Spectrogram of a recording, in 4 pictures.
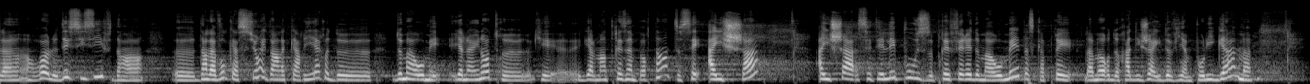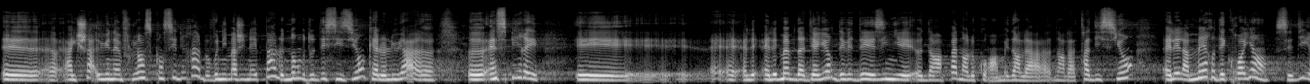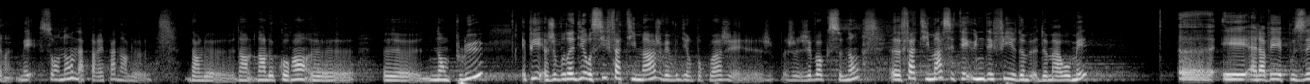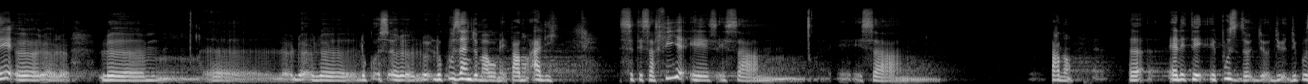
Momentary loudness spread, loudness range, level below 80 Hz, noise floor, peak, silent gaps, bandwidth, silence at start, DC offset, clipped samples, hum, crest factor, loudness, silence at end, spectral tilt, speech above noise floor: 12 LU; 6 LU; -46 dBFS; -64 dBFS; 0 dBFS; none; 14.5 kHz; 0 s; under 0.1%; under 0.1%; none; 18 dB; -18 LUFS; 0 s; -5 dB/octave; 47 dB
